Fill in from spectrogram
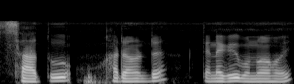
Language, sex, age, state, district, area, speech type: Assamese, male, 18-30, Assam, Darrang, rural, spontaneous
